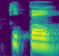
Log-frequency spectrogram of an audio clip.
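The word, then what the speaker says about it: 切って: Yasai nani nani kudasai, đây là chữ thiết, là cắt đúng không, đọc là kite.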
